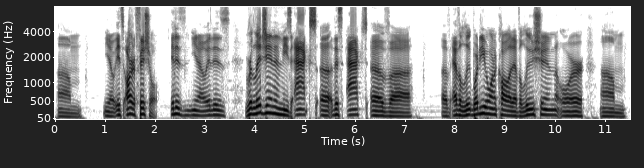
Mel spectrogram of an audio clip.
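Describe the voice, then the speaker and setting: Rambling man on a film podcast, smooth dry voice. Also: medium pitch, animated, a little slow, no echo. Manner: rambling, hesitant, many fillers and restarts. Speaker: podcast co-host. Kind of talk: casual film podcast chat.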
